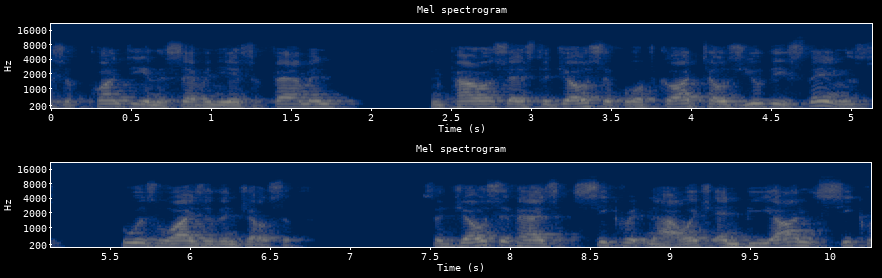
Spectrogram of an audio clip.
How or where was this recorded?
video call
